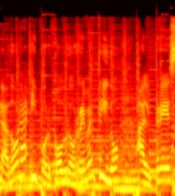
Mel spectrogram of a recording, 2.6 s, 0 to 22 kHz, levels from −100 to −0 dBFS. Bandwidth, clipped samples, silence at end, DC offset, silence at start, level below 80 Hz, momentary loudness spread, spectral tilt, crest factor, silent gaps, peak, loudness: 17.5 kHz; under 0.1%; 0 s; under 0.1%; 0 s; -40 dBFS; 2 LU; -4.5 dB/octave; 12 dB; none; -8 dBFS; -22 LUFS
